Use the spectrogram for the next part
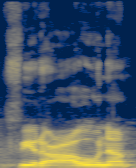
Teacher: را ساکن سے پہلے زیر ہو تو را ساکن کو باریک پڑھا جائے گا، یا را ساکن سے پہلے فا کے نیچے زیر ہے، اسے را ساکن کو باریک پڑھیں گے۔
